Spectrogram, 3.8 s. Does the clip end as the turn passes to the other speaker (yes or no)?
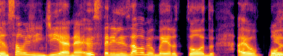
no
